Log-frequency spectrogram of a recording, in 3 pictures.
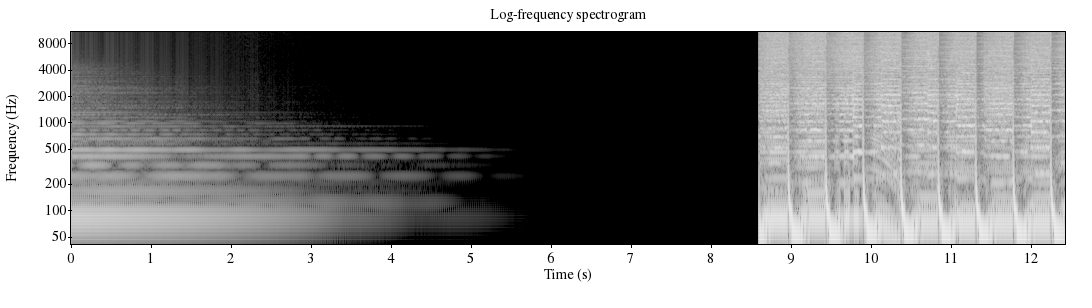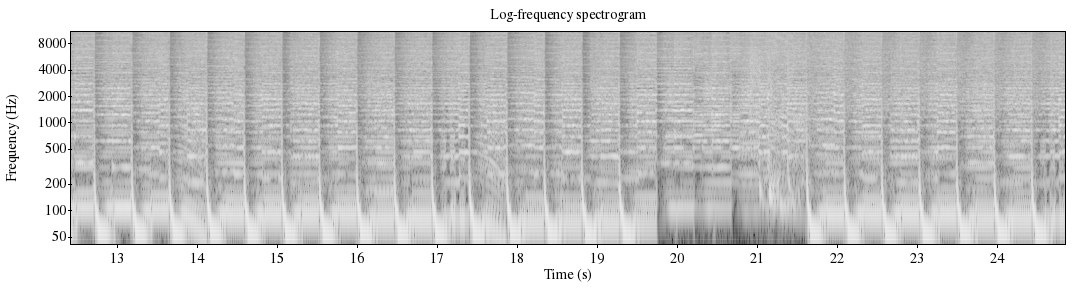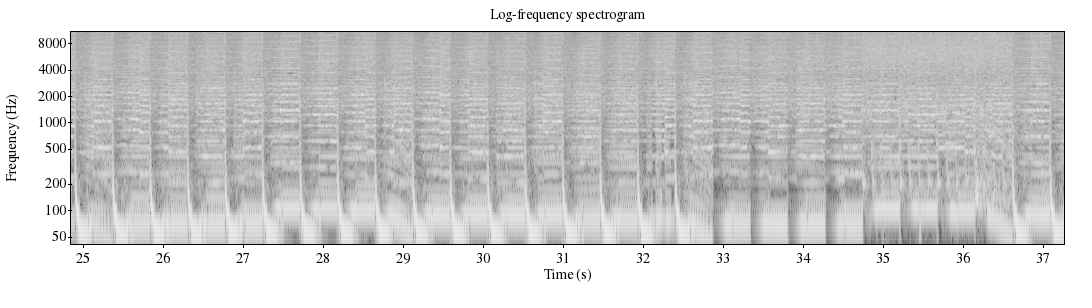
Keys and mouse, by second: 3.4 KP_3, 8.8 alt+click, 10.9 s, 15.6 click, 17.6 r, 20.2 click, 22.1 s, 25.0 click, 25.8 F9, 28.5 ctrl+KP_7, 31.0 Home, 32.8 middle click, 34.4 middle click, 36.1 shift+middle click.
